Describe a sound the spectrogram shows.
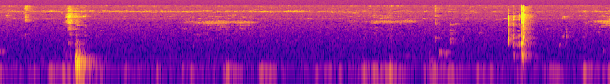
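Playing cards tap and rustle softly as they are handled and set down.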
